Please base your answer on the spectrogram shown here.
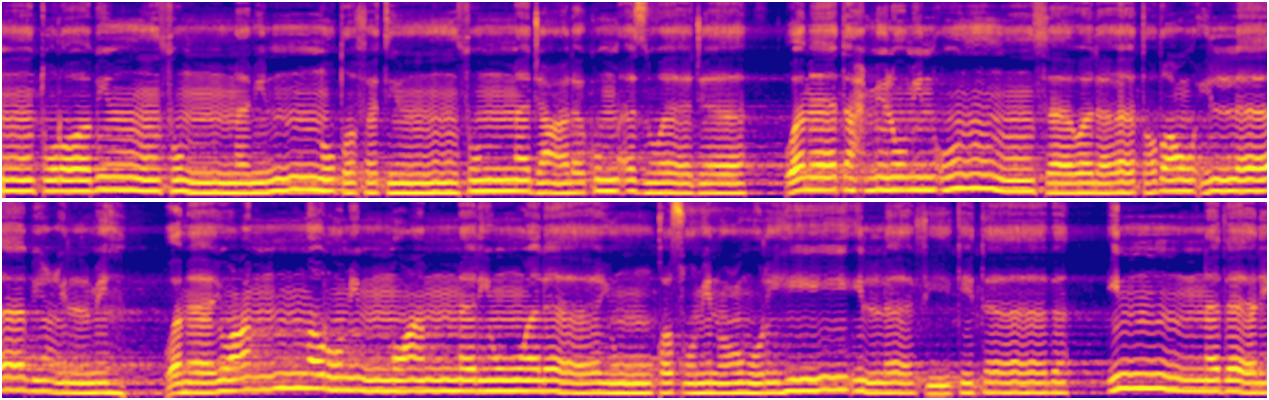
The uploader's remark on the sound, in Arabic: هذا التسجيل من صلاة التراويح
